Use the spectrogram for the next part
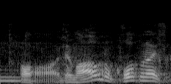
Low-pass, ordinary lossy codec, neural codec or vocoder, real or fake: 7.2 kHz; AAC, 32 kbps; codec, 16 kHz, 16 kbps, FunCodec, trained on LibriTTS, 50 frames a second; fake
